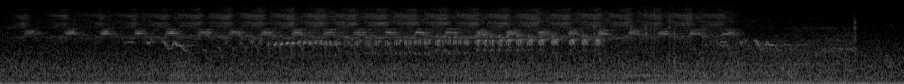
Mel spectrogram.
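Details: A rufous hornero in breeding season gives a fast, even run of sharp notes lasting about three seconds, over a steady high buzz of insects.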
